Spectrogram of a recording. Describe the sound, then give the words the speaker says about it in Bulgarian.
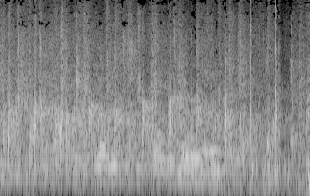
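Audience applause fills the room as the chair of Bulgaria's National Assembly is introduced at a formal gathering with children present. Sharp clapping rattles steadily throughout, and a voice briefly rises over it. “Моля за вашите аплодисменти.”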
